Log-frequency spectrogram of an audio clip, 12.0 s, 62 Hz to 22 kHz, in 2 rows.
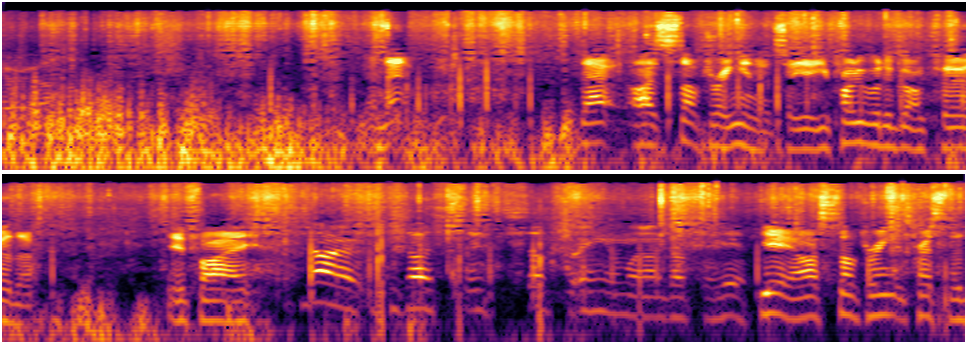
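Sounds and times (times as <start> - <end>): wind buffeting microphone: 0.0 - 10.1
person speaking: 3.6 - 6.3, 7.0 - 12.0.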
